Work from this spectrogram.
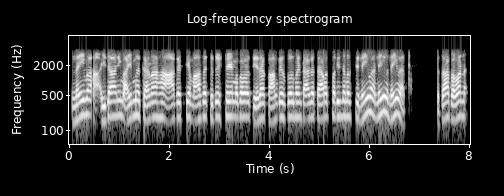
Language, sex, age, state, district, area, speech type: Sanskrit, male, 60+, Karnataka, Shimoga, urban, conversation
